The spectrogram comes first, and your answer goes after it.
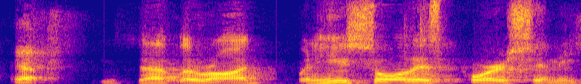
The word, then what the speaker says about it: Yves Saint Laurent: Am I pronouncing it right? Yves Saint Laurent, yeah. Yves Saint Laurent.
